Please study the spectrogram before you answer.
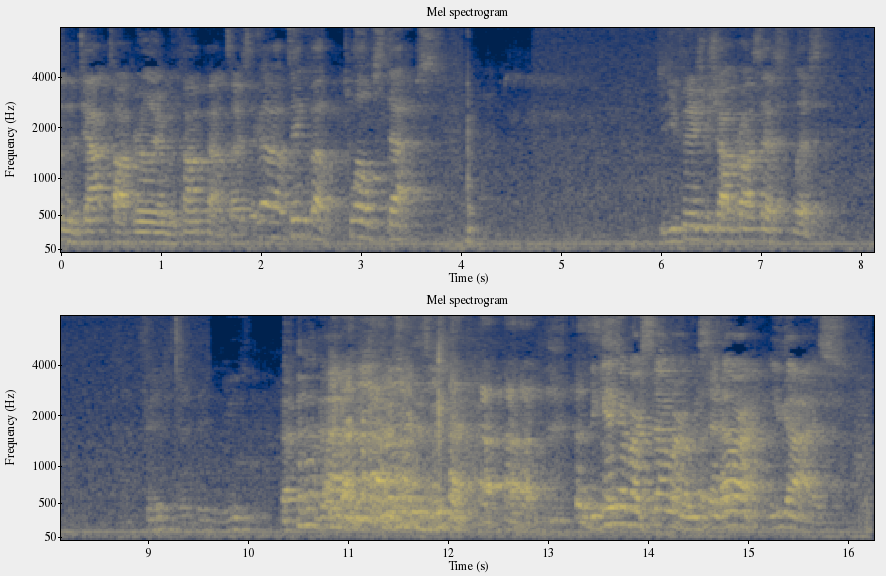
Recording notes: Target Panic Seminar - Lancaster Archery Classic. Using crowd input, discussion. Disclaimer: Audio is cell phone live feed recording. We apologize for the small inconvenience if it's not The PUSH quality.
